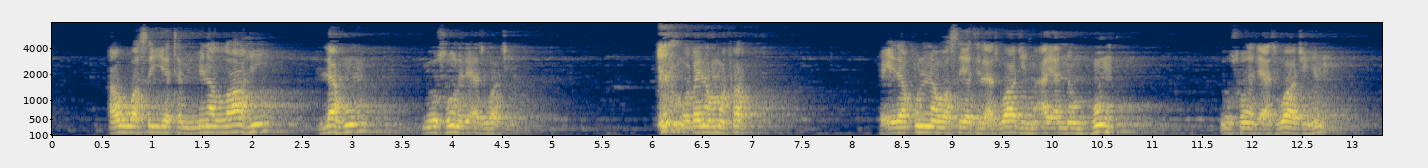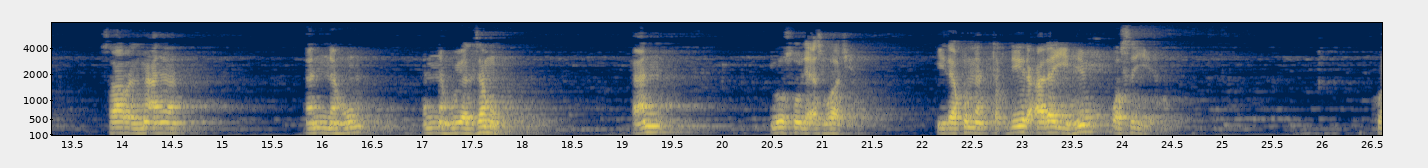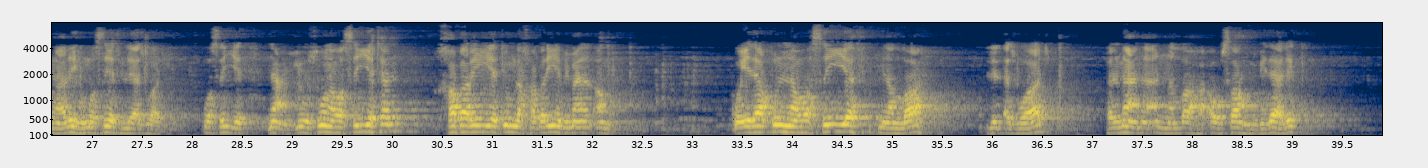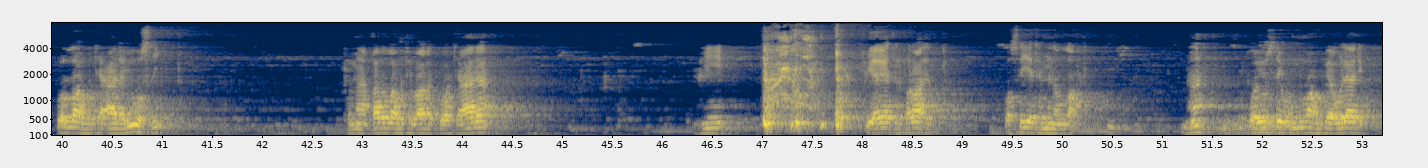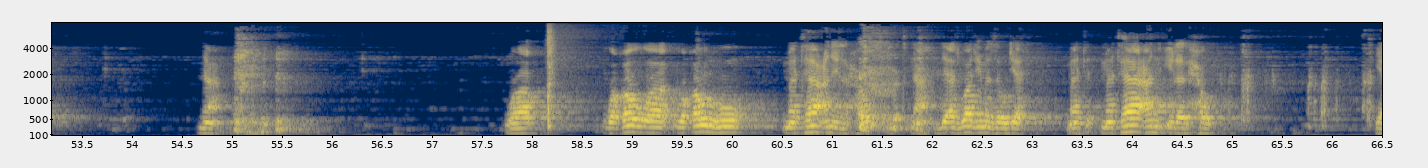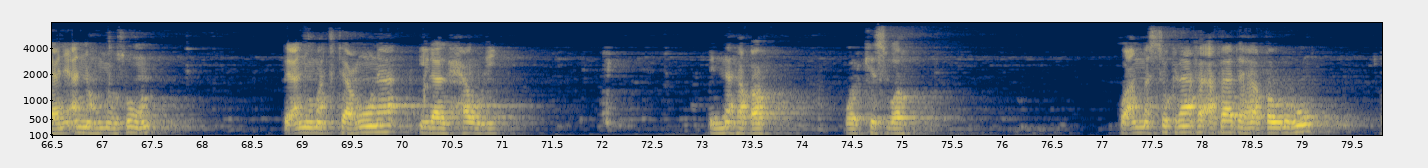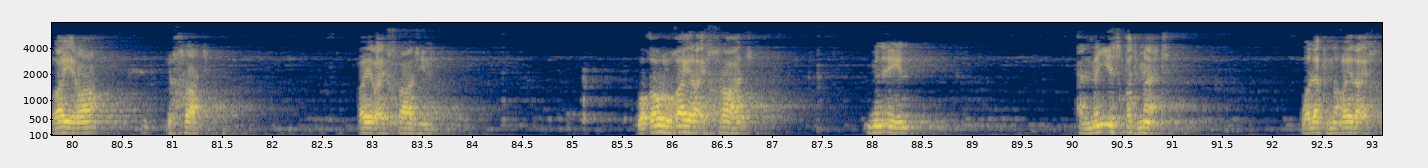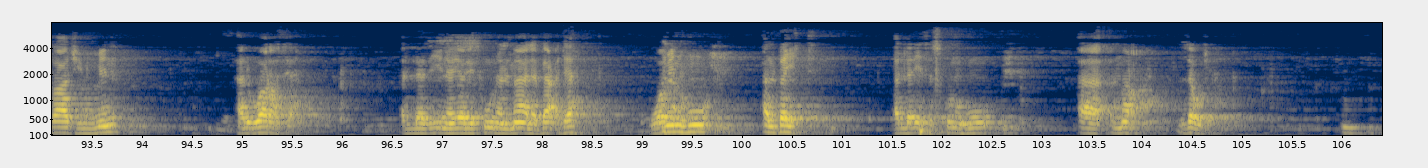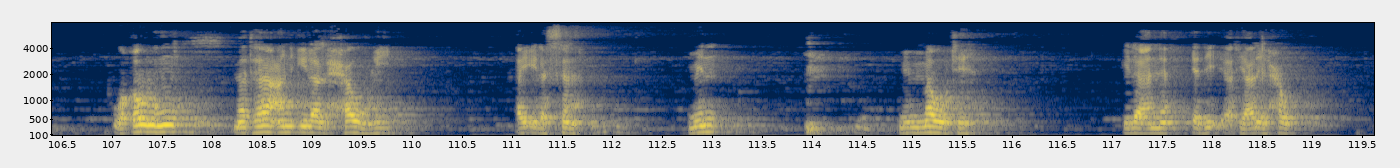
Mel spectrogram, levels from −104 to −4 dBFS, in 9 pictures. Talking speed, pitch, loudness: 70 wpm, 160 Hz, -19 LUFS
